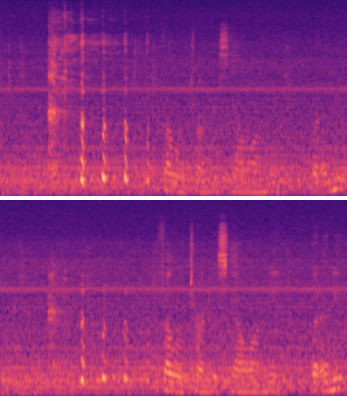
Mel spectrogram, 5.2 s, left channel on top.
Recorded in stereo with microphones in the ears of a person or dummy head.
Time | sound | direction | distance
0.7 | a giggle | 70° left (ahead or behind) | 0.5 m
2.3 | a woman speaking | 65° right (ahead or behind) | 6 m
